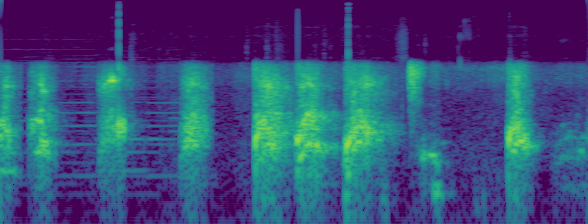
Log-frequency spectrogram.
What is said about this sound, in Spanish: Eh, permítame un segundito. Callen al perro, por favor.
